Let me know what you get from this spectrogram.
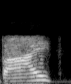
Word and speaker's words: Ai: You're talking about Jericho, you know, very famous places we've heard of, and maybe less famous ones like Ai or I. We pronounce it I.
